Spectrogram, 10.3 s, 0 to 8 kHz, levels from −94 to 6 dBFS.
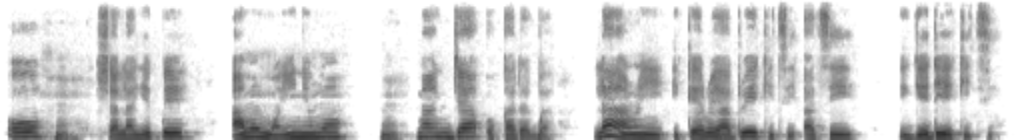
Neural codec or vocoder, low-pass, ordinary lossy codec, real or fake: none; none; none; real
